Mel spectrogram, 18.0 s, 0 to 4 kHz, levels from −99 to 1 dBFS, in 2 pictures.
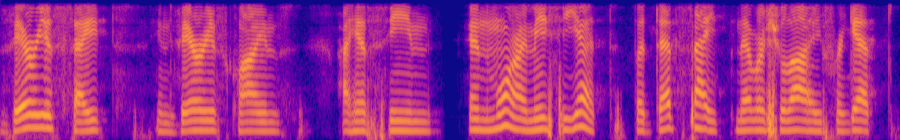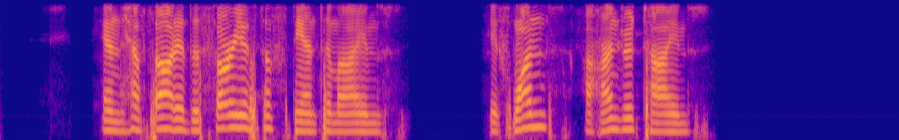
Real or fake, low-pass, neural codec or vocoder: fake; 3.6 kHz; codec, 16 kHz, 16 kbps, FunCodec, trained on Chinese and English, 50 frames a second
